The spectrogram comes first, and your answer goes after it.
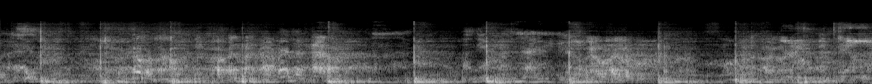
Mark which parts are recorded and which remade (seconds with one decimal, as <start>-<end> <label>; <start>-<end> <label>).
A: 0.0-8.7 remade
